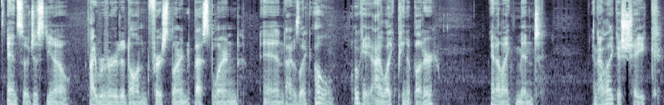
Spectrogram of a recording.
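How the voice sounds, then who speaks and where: Deep-voiced nerdy, stammering young guy, acted by a man. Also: normal speed. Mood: sheepish rambling. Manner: stammering, rambling, self-deprecating. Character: nerdy, flustered young male engineering student roommate. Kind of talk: intimate roleplay audio, casual scripted chat.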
